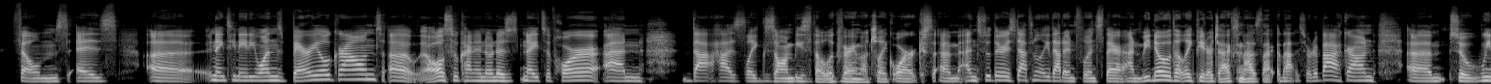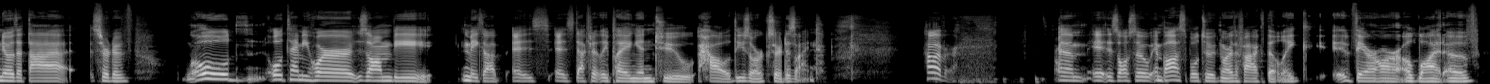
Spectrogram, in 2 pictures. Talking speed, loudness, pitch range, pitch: 180 wpm, -19 LUFS, 145-185 Hz, 160 Hz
